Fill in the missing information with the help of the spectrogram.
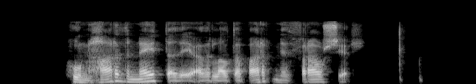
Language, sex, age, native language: Icelandic, male, 20-29, Icelandic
